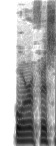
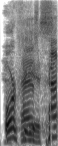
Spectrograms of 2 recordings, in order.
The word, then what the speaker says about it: Orpheus: Orifice 9. I thought there were only three. – Orpheus.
